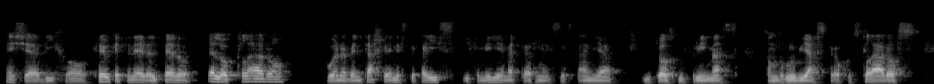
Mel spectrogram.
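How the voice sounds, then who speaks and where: A man presenting research at an academic seminar, reading out quotes from interviews in a measured way. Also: low voice, steady tone, mellow. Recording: dull lo-fi audio.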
